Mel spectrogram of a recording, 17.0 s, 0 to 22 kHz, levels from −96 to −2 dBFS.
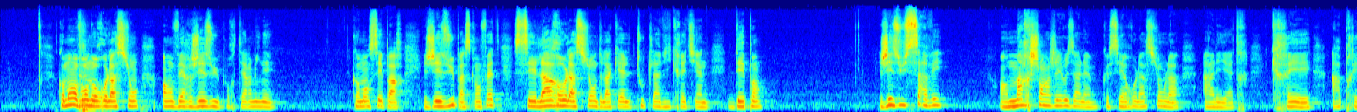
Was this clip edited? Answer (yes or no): yes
